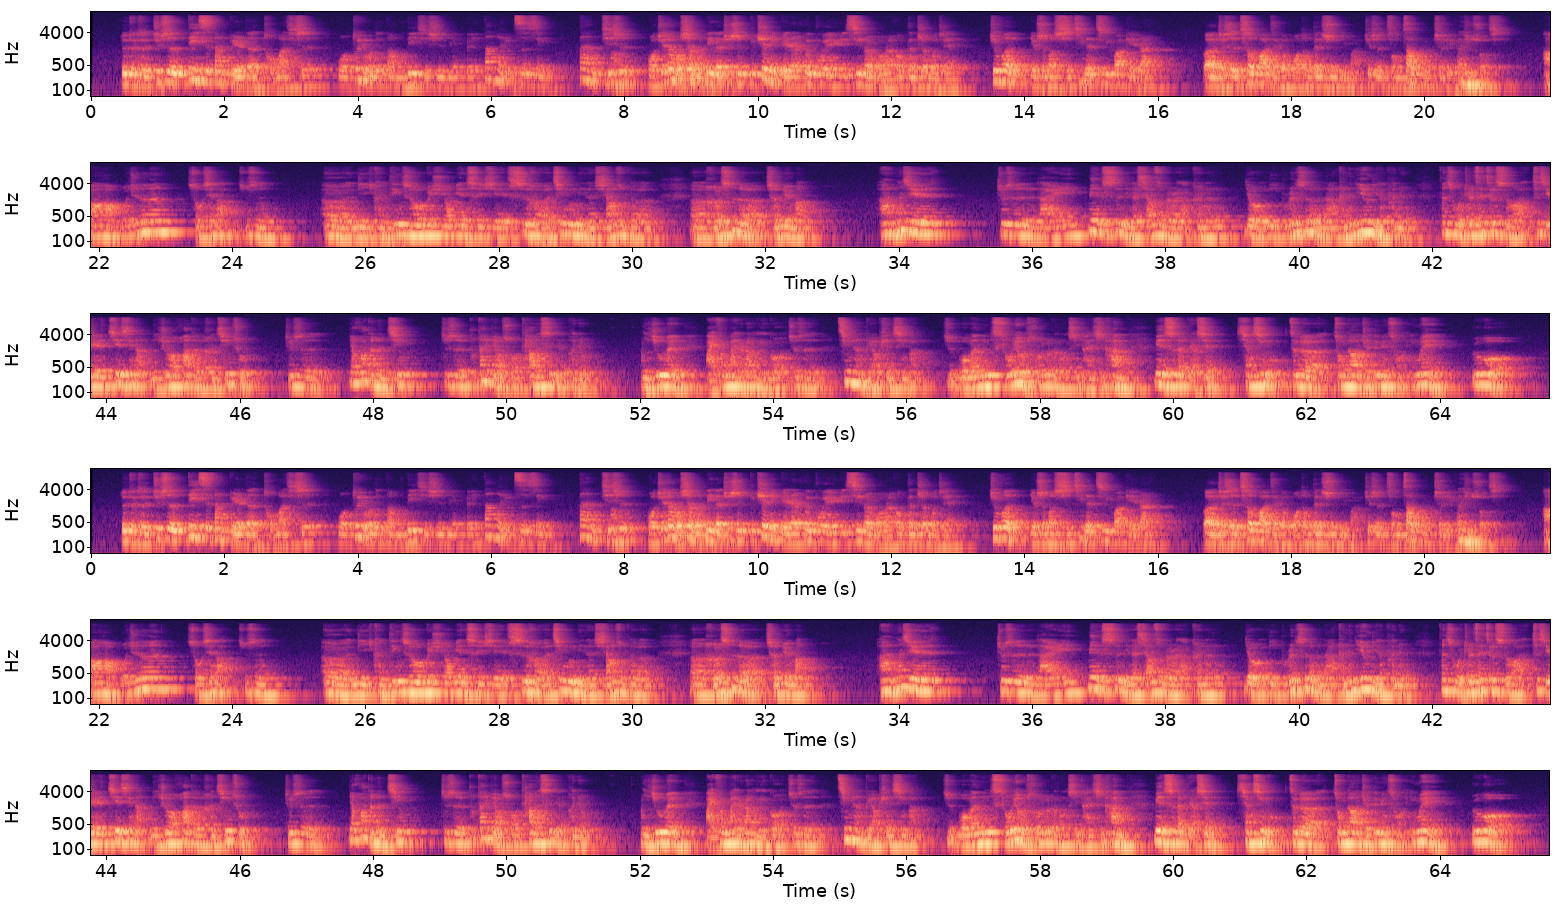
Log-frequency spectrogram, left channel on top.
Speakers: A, on the right; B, on the right.
A: 对对对，就是第一次当别人的头嘛。其实我对我领导能力其实也没那么有自信，但其实我觉得我是有能力的，
B: 好，
A: 就是不确定别人会不会愿意信任我，然后跟着我这样。就问有什么实际的计划可以让呃，就是策划整个活动更顺利吧，就是从照顾成员开始说起。
B: 嗯，好，好，好，我觉得首先啦，就是呃，你肯定之后会需要面试一些适合进入你的小组的呃合适的成员嘛。啊，那些就是来面试你的小组的人啊，可能有你不认识的人啊，可能也有你的朋友，但是我觉得在这个时候啊，这些界限啊，你就要画得很清楚，就是要画得很清，就是不代表说他们是你的朋友，你就会百分百的让他们过，就是尽量不要偏心吧。就我们所有所有的东西还是看面试的表现。相信我，这个忠告绝对没有错。因为如果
